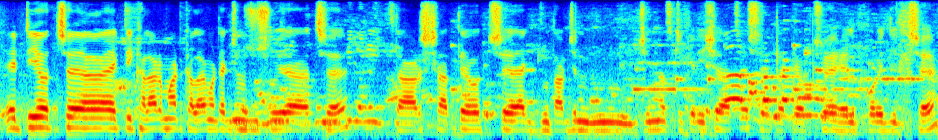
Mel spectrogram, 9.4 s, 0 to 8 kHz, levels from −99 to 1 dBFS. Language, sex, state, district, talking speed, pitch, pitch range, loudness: Bengali, male, West Bengal, Jalpaiguri, 180 wpm, 155 Hz, 140-195 Hz, -15 LUFS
